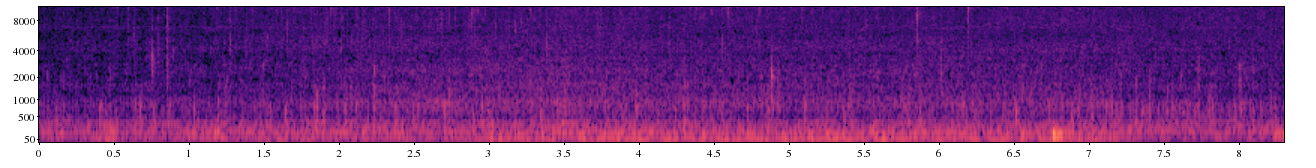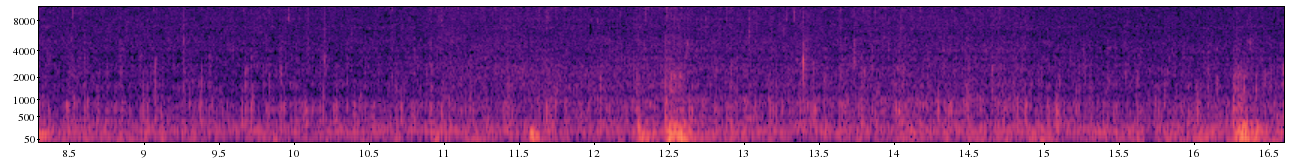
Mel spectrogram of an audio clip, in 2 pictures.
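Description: Hot oil sizzles and crackles steadily as food fries.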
